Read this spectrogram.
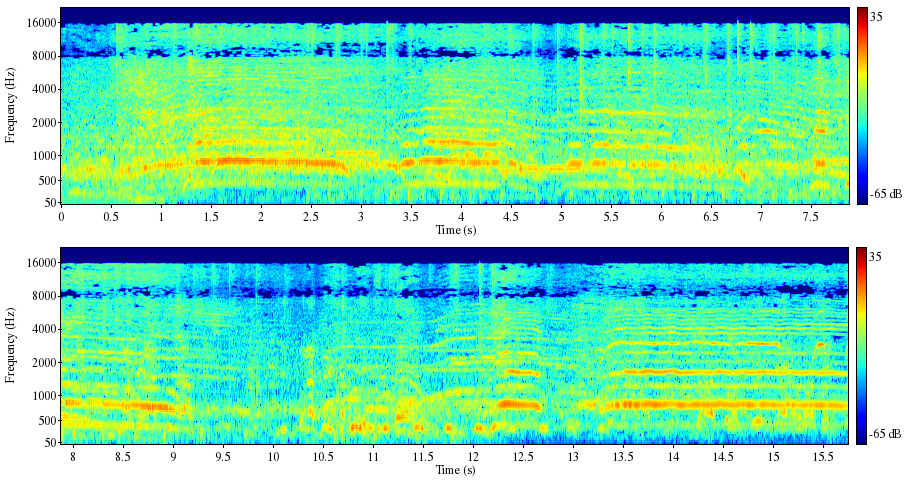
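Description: Young men shout and cheer excitedly close by.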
